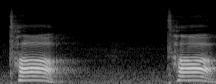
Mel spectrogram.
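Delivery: था with an aspirated t; pinyin t as th. Shown as a demonstration. Teacher showing pinyin t, aspirated t in था. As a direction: puff air through the t of था. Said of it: "टी को हम बोलेंगे था".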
